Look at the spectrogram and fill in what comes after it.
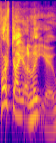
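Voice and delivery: put-on odd, bizarre mixed English-American accent. Reading a quote aloud, trying to get it right: Andrew Tate impression. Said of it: "an impression of Andrew Tate in his bizarre English American accent".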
